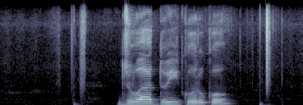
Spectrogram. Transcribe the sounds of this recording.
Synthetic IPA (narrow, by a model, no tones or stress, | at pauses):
d͡zuwad̪ujɡoɾuko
